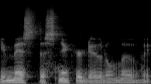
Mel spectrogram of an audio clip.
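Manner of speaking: secretive, confidential, very soft hushed half-whisper. Retelling what someone leaned over and told a friend: imitating a confidential half-whisper. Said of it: "in this confidential whisper".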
